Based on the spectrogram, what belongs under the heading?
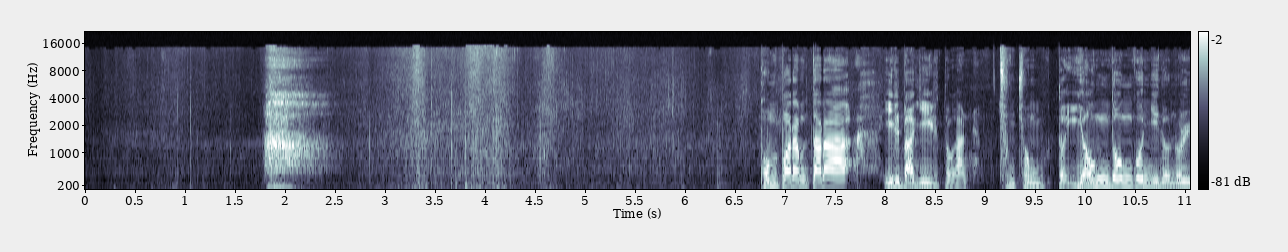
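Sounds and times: soft rustling: 0:00.0 - 0:01.7, 0:02.6 - 0:07.5
man sighing: 0:01.7 - 0:02.6.

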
